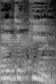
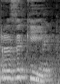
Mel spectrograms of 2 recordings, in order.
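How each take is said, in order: First: The middle consonant is a j sound. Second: The middle consonant is a z sound. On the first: The speaker calls it wrong. "huruf Z berubah menjadi huruf J" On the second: The speaker calls it right. "bukan rezeki"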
